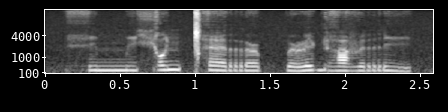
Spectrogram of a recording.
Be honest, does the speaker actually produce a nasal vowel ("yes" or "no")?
no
